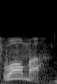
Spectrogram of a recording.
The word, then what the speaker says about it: WOMA: What is it, WAMA or WOMA? – It's WOMA.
